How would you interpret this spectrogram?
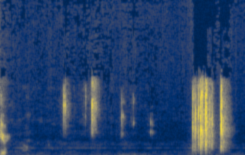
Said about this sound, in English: All right. I'm rolling. Some of these dice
